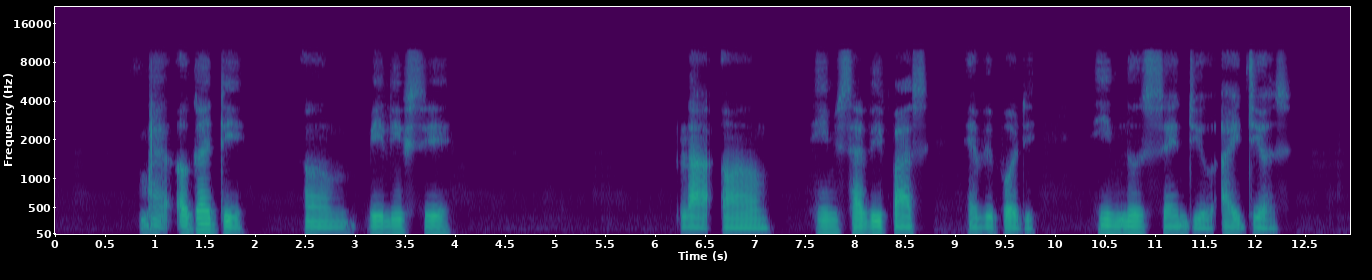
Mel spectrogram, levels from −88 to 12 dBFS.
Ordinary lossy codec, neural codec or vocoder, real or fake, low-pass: none; codec, 24 kHz, 0.9 kbps, DualCodec; fake; 9.9 kHz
